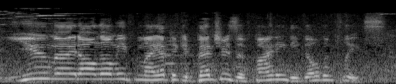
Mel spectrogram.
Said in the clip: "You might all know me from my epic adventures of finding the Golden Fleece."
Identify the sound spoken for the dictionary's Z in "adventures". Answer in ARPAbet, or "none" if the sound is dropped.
Z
